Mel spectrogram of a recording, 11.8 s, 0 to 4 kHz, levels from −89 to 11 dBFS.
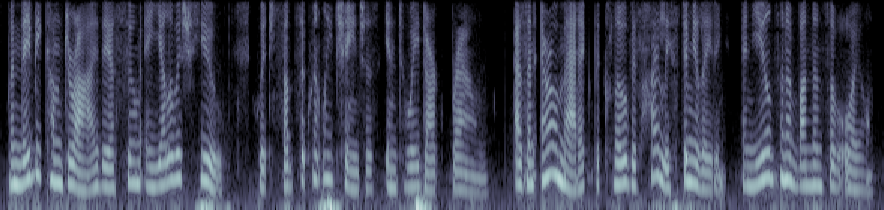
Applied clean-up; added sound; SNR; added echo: none; none; none; none.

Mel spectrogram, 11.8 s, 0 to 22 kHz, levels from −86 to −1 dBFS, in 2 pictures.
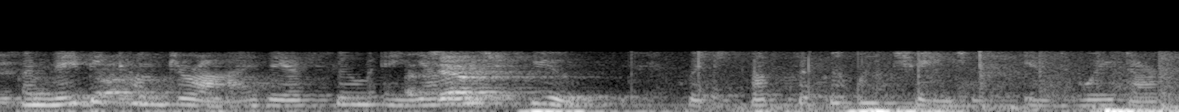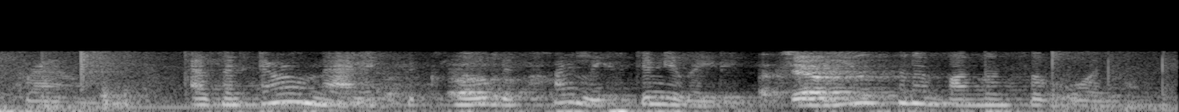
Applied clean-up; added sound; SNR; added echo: none; Run; 9 dB; reverberation time 1.1 s.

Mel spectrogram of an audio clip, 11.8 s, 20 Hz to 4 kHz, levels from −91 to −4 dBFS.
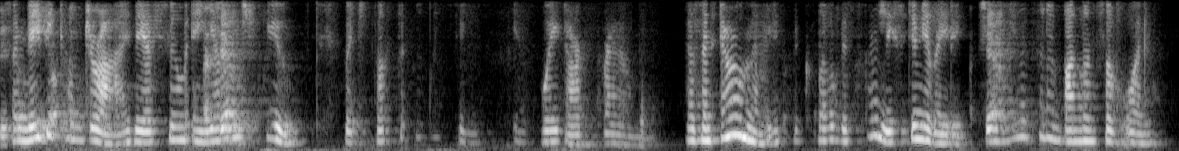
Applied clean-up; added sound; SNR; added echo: neural mask model DeepFilterNet 3.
